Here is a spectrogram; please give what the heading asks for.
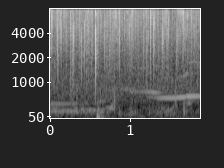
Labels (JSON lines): {"label": "biophony", "recorder": "SoundTrap 300"}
